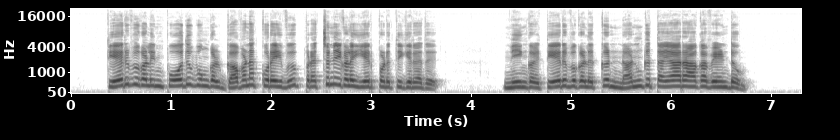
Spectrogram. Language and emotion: Tamil, angry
